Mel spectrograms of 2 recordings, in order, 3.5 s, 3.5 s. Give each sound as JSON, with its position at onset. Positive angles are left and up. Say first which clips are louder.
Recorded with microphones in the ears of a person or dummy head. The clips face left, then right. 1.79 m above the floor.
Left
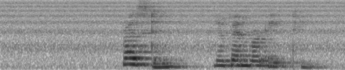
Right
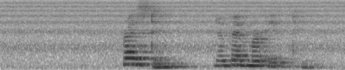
{"t": 1.2, "sound": "a woman speaking", "louder": "left 3 dB", "side_deg": 10, "distance_m": 1.0}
